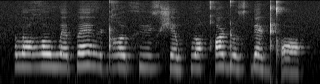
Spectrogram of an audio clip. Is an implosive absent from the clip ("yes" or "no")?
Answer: no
